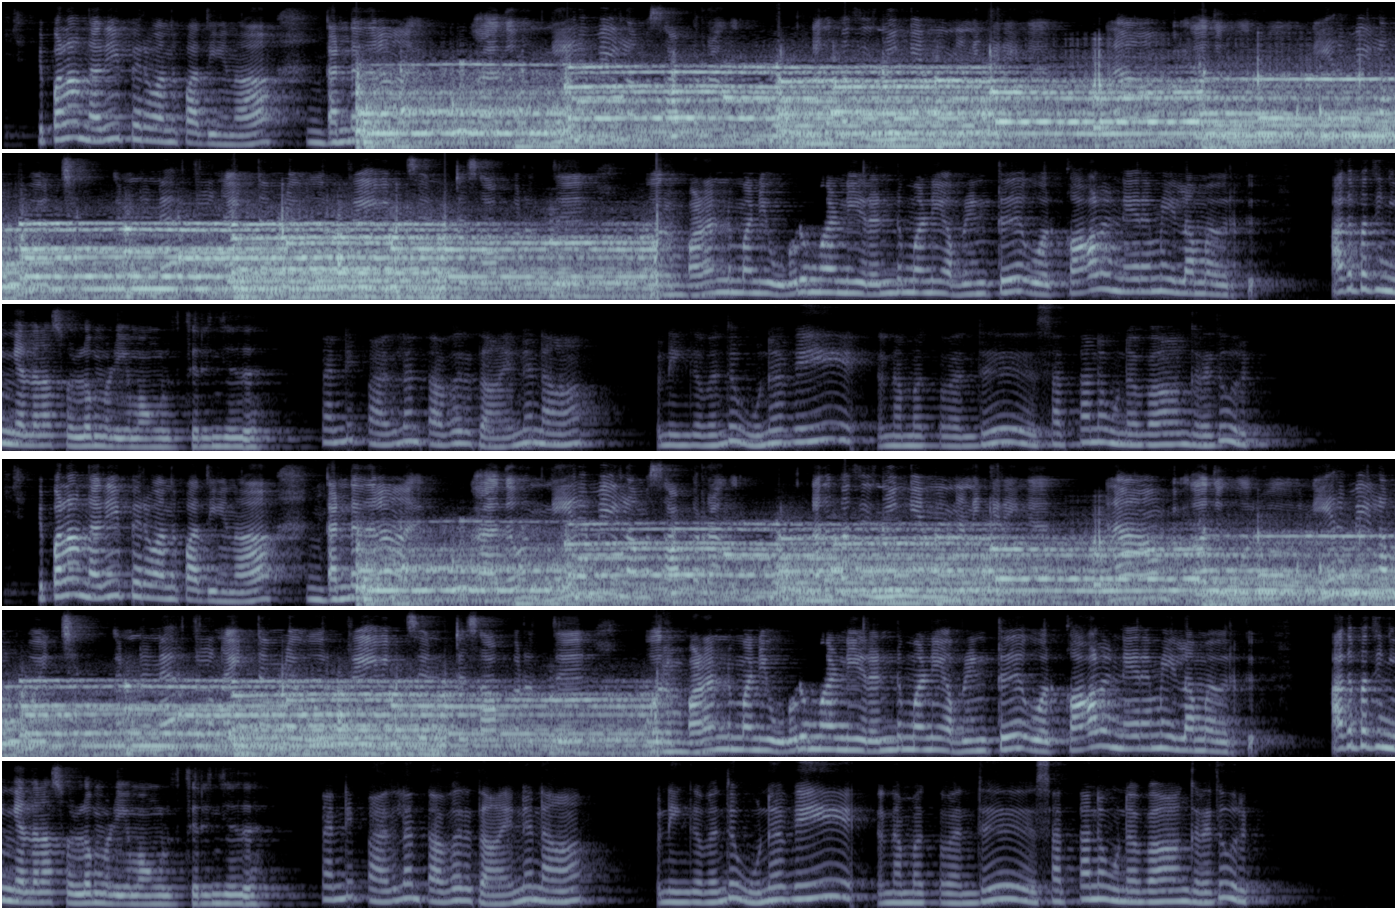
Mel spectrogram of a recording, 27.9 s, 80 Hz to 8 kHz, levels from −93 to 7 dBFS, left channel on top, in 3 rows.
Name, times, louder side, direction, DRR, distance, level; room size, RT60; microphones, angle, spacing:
voice 1, 0.3-2.8 3.1-4.9 5.4-7.0 7.4-17.5 18.1-20.3, right 2 dB, 10° right, 11 dB, 0.3 m, -31 dB
voice 2, 2.0-2.4 13.7-14.0 20.7-22.4 22.9-26.9, right 3 dB, 55° right, 15 dB, 0.6 m, -36 dB
sound 1, 2.4-13.7, left 5 dB, 55° left, 0.5 m, -21 dB
14.5 x 7.3 x 4.5 m, 0.64 s
head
